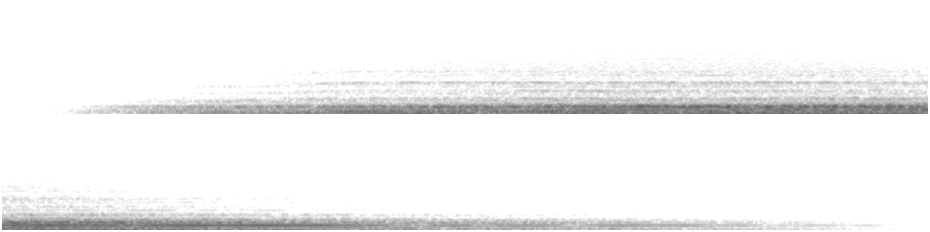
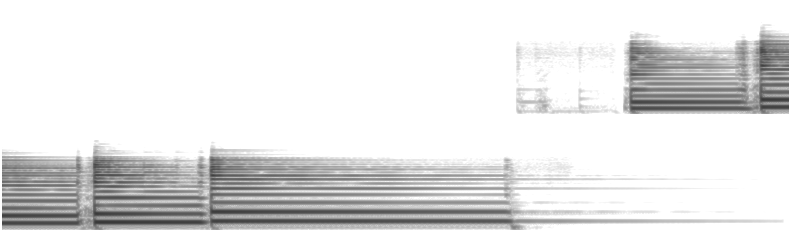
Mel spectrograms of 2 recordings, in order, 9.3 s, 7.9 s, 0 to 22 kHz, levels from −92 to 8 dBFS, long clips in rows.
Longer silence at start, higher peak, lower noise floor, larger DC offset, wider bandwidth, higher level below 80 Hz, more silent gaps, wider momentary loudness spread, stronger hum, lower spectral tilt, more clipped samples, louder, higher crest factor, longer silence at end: second, 0.7 s vs 3.15 s; second, -26 dBFS vs 0 dBFS; first, -84 dBFS vs -74 dBFS; neither; second, 2.8 kHz vs 7 kHz; first, -48 dBFS vs -70 dBFS; neither; first, 20 LU vs 11 LU; neither; first, -12 dB/octave vs -5.5 dB/octave; neither; second, -40 LUFS vs -20 LUFS; second, 16 dB vs 24 dB; second, 1.2 s vs 1.35 s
